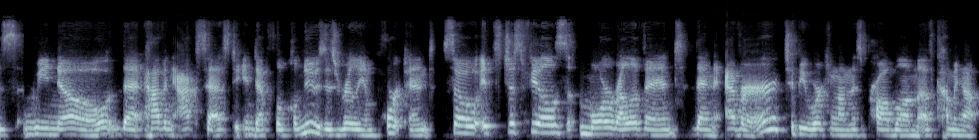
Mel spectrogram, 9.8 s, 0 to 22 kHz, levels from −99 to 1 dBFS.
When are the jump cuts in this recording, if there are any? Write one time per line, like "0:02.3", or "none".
0:04.4

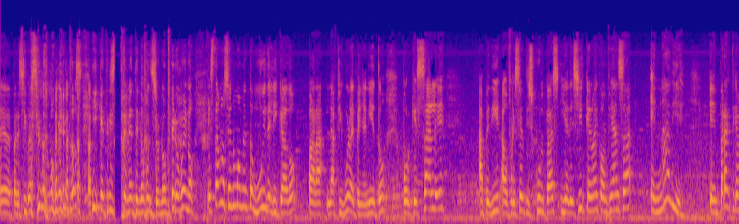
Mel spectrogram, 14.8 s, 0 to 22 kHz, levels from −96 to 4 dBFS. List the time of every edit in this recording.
0:06.8

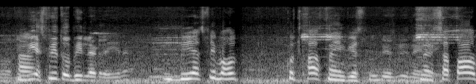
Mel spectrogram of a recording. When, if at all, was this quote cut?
none

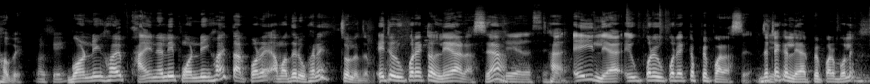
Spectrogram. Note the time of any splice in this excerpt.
0:03.7

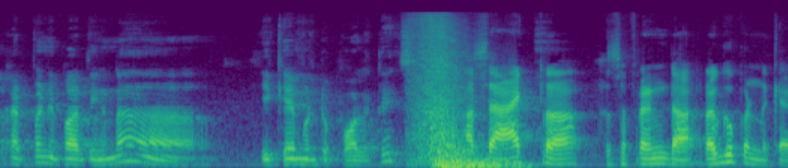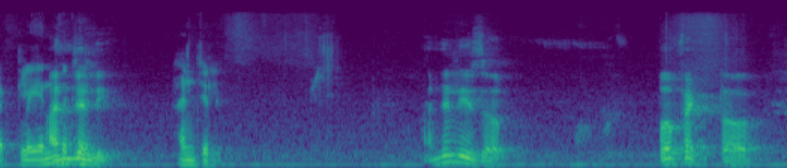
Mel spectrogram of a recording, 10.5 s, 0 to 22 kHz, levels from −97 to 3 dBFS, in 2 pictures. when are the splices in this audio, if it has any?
0:02.9

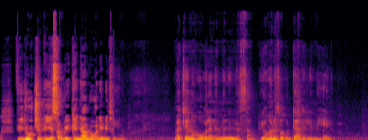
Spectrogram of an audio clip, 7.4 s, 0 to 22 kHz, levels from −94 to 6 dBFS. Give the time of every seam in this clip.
0:02.2

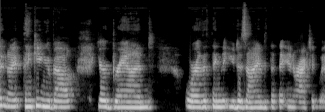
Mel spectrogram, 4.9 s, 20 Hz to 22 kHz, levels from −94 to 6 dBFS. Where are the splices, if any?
none

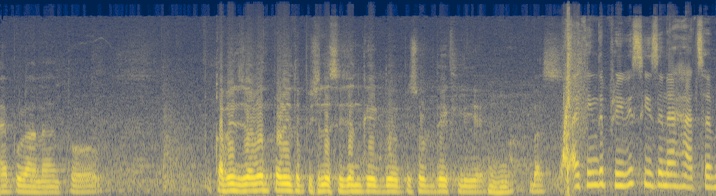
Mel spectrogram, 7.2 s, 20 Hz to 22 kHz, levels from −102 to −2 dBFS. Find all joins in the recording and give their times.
0:05.6

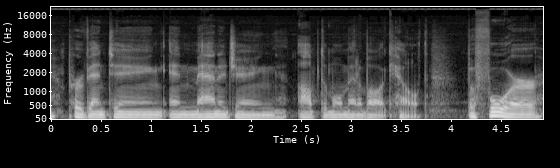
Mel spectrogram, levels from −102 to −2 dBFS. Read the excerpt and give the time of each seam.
none

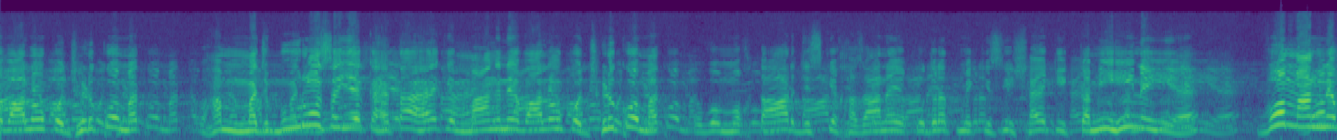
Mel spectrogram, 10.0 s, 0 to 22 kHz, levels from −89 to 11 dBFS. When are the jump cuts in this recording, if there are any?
0:01.4
0:05.2

